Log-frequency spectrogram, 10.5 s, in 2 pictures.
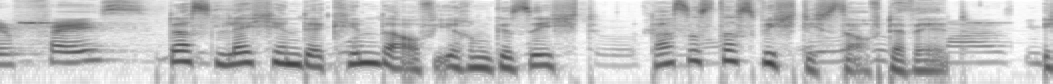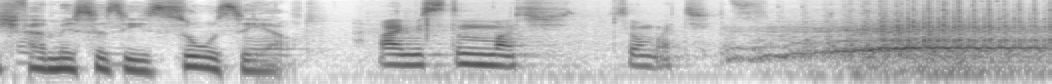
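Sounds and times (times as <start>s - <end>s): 
speech: 0.0s - 10.2s
sewing machine running in a sewing room: 8.9s - 10.5s.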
